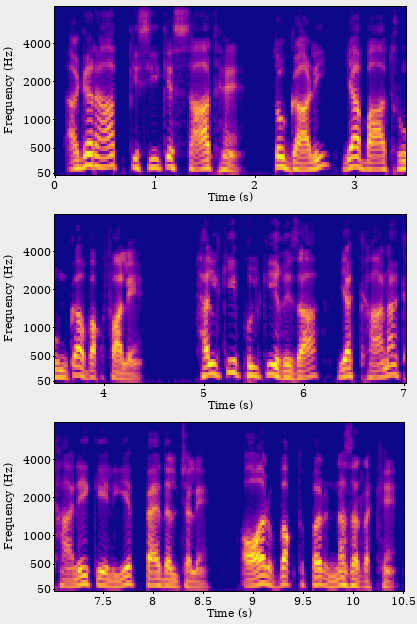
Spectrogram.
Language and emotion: Urdu, neutral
